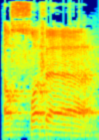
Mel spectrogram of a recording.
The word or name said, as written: Safa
